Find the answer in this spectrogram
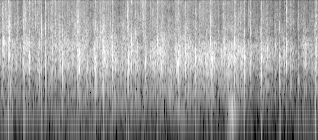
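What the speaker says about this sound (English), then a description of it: "Please give a warm applause to Pia." An audience at a company talk breaks into loud, sustained applause, dense clapping filling the whole stretch without a break.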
